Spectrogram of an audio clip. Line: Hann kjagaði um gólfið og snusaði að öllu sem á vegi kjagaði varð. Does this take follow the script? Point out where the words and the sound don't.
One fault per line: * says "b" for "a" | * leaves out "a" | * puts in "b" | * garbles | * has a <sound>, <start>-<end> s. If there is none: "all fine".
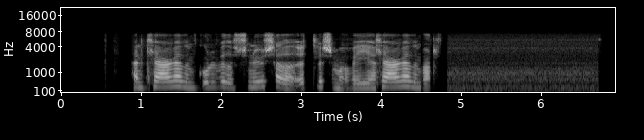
all fine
